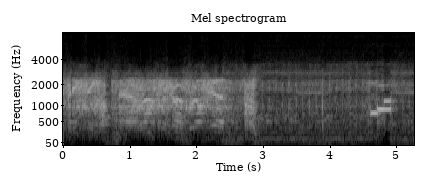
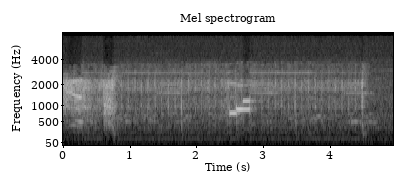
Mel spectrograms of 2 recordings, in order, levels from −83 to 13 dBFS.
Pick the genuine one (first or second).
second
